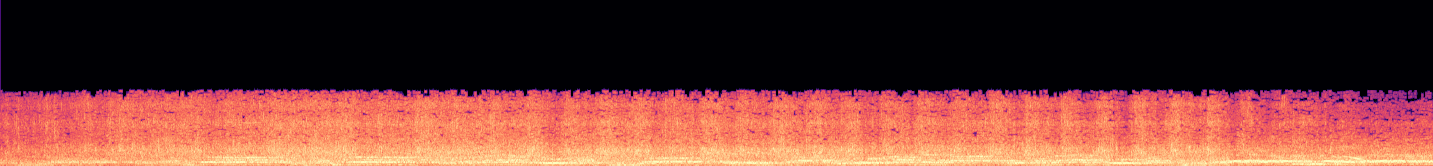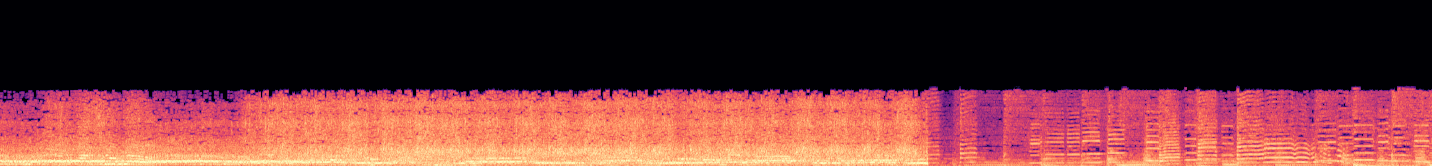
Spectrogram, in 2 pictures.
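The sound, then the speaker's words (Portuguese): A large crowd of football supporters loudly sings the chant 'Fatium Gol' to the melody of When the Saints Go Marching In, voices merging into a continuous roar, before the chanting cuts off and a short trumpet melody of When the Saints Go Marching In plays. “Vamos ouvir Fatium Gol com a melodia de When the Saints Go Marching In.”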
